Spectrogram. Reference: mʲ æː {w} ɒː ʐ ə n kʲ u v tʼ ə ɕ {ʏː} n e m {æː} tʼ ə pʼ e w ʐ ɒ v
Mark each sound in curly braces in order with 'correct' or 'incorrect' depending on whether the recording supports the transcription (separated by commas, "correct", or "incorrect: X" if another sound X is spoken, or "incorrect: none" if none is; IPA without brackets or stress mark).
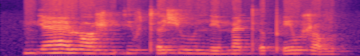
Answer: incorrect: ɹ, incorrect: uː, incorrect: æ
